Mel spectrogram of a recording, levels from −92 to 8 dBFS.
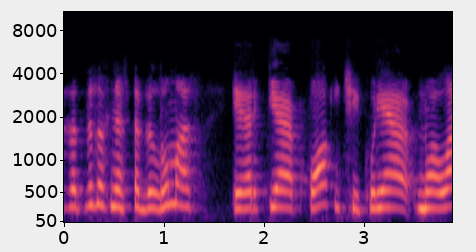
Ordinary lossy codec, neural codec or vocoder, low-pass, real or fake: AAC, 64 kbps; codec, 16 kHz, 1 kbps, X-Codec, WavLM features, trained on Multilingual LibriSpeech; 7.2 kHz; fake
